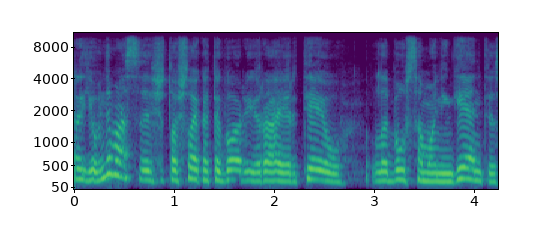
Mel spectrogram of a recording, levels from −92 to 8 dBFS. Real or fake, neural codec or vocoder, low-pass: real; none; 9.9 kHz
